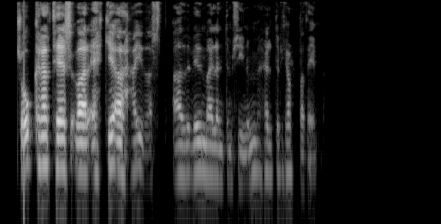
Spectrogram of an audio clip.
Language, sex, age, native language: Icelandic, male, 60-69, Icelandic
